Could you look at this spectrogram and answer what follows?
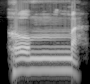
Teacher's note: হুম এখানে ওয়াজিব গুন্না, হরকতের বামে নুনে মিমে তাসদিদ হইলে সর্ব অবস্থায় নাকের বাসি থেকে গুন্নাহ করিয়া পড়িতে হয়। তো হুম্মা এভাবে পড়তে হবে।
